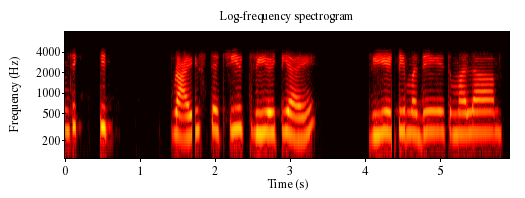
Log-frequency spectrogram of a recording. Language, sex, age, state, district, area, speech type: Marathi, female, 18-30, Maharashtra, Sindhudurg, rural, conversation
